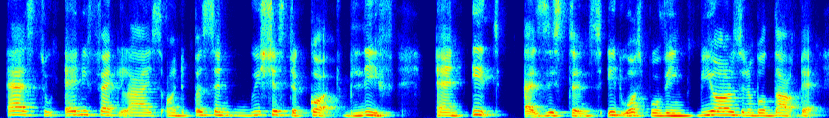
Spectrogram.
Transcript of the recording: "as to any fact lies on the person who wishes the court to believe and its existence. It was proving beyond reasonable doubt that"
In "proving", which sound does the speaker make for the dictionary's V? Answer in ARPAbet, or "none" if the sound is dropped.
V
